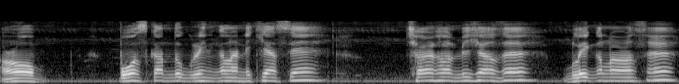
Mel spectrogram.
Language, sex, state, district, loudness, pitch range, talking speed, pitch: Nagamese, male, Nagaland, Dimapur, -16 LUFS, 150-175 Hz, 130 wpm, 165 Hz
